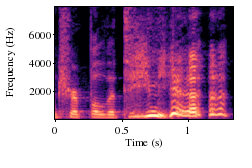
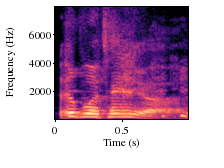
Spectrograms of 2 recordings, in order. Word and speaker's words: Tripolitania: I don't know if that happens for anybody else, and I don't know why, but I think of ice cream. Yeah. Like Neapolitan.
